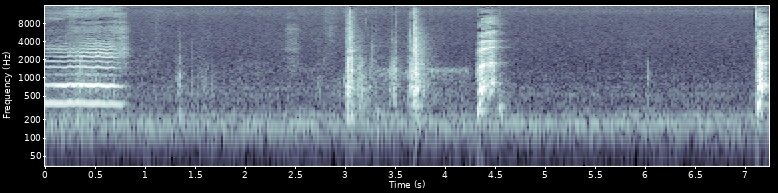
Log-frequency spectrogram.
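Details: A brief voiced sound, then several short, abrupt hiccups at irregular intervals in a quiet room.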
